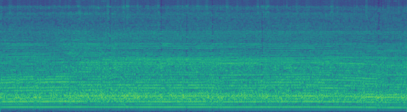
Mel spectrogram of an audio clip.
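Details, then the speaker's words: Small two-stroke leaf blower that wouldn't start, after new fuel and carb adjustment, checking low-side setting: idles low and steady with a smooth even buzz; slight stutter at full throttle, may need a bit more fuel. "Ahí tienes, eso suena bien , puedes escuchar que tiene un poco de tartamudeo completamente abierto, así que tal vez necesite un poco más de combustible ."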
